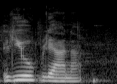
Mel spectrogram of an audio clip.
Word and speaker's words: Ljubljana: It's Ljubljana, Ljubljana.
